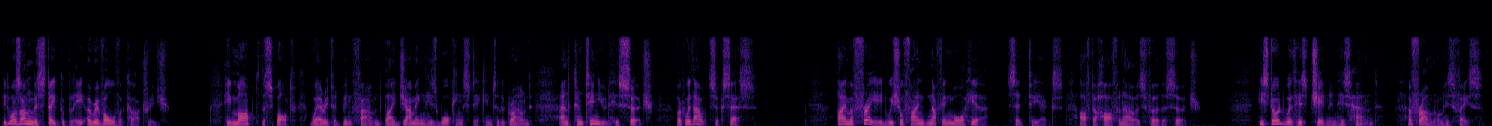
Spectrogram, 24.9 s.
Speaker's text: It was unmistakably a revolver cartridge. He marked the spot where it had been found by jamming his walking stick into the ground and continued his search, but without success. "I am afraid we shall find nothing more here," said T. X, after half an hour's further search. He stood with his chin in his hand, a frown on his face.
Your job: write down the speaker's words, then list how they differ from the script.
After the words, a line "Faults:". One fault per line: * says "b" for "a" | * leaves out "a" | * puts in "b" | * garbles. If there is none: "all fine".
It was unmistakably a revolver cartridge. He marked the spot where it had been found by jamming his walking stick into the ground and continued his search, but without success. "I am afraid we shall find nothing more here," said T. X, after half an hour's further search. He stood with his chin in his hand, a frown on his face.
Faults:
all fine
